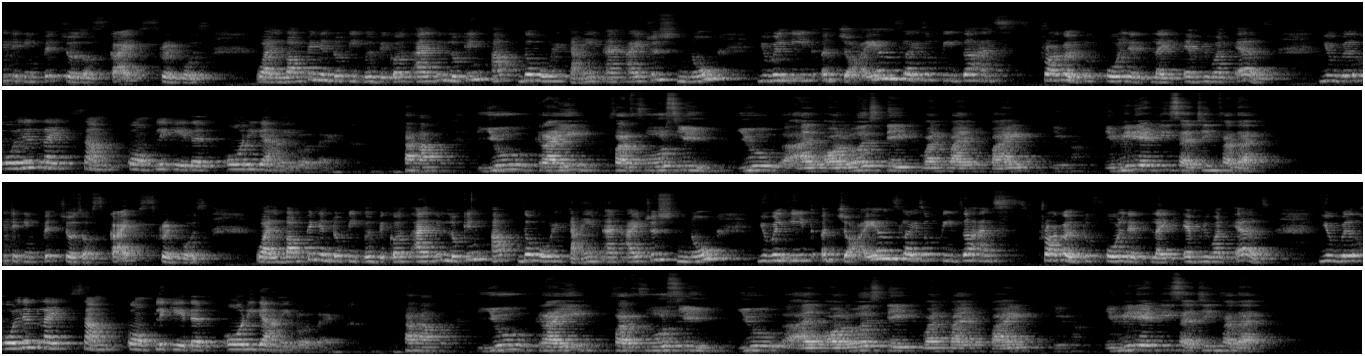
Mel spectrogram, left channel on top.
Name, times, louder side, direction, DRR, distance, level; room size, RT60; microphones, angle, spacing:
voice 1, 0.0-10.0 10.4-16.9, right 2 dB, 45° right, 3 dB, 0.7 m, -27 dB
voice 2, 17.6-18.1 18.4-24.3 24.6-26.1, left 1 dB, 40° left, -2 dB, 1.1 m, -28 dB
4.9 x 3.3 x 2.3 m, 0.66 s
head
